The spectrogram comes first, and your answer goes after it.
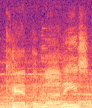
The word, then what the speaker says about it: Campamanis: It is Campamanis, and Campamanis was a champion Spanish chess player, so that's how he got his name.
